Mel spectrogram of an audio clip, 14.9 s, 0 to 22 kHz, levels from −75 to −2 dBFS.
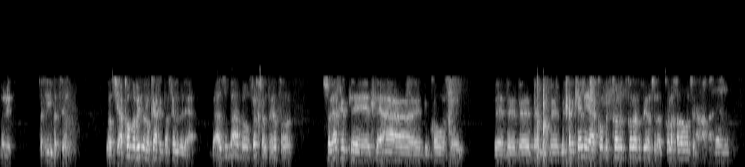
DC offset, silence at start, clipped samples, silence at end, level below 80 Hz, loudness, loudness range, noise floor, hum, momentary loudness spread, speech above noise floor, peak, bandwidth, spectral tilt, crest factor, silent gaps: under 0.1%; 0 s; under 0.1%; 0.35 s; -64 dBFS; -26 LUFS; 3 LU; -71 dBFS; none; 12 LU; 46 dB; -6 dBFS; 4.3 kHz; -1.5 dB/octave; 20 dB; none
